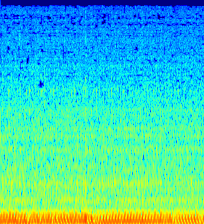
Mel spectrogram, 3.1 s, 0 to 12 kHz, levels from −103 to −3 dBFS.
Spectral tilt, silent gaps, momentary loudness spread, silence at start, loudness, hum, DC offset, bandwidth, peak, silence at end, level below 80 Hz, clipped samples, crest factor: -7 dB/octave; none; 3 LU; 0 s; -29 LUFS; none; under 0.1%; 11 kHz; -10 dBFS; 0 s; -28 dBFS; under 0.1%; 14 dB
